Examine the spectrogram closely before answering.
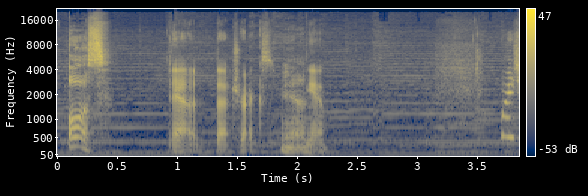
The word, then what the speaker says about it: Osu: There's no reason you should know this, but I believe you don't pronounce the U. I think it's just us.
